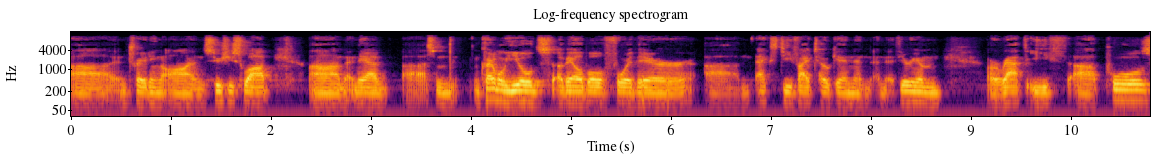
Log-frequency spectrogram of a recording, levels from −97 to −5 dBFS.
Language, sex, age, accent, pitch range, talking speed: English, male, 20-39, American, 95-100 Hz, 155 wpm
